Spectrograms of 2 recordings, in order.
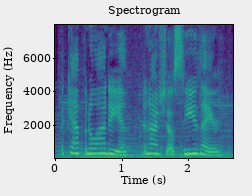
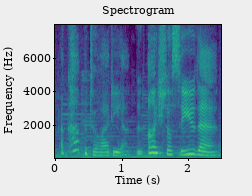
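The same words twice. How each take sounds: First: It is said in the speaker's plain accent. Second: It is said in a put-on British accent.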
